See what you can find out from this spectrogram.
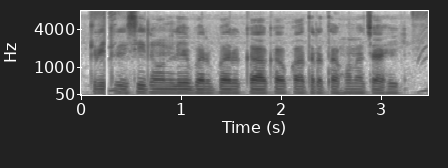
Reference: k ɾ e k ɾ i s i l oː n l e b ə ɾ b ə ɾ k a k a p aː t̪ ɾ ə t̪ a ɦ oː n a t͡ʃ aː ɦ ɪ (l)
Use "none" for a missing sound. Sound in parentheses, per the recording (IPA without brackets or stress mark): l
